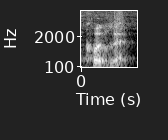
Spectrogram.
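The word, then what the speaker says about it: kotlet: We pronounce it differently, right? Say it. Cotlet. Cotlet, right. So I feel like a lot of people are used to chicken cutlets.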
